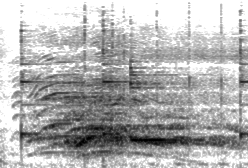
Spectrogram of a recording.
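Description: Glasses clink together in a toast, several bright ringing chimes overlapping amid a murmur of cheerful voices, with sharp metallic taps sounding again near the end.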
